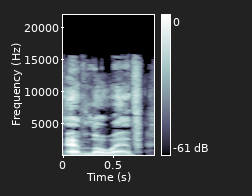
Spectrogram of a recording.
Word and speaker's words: Evloev: saying Eve off and everyone's like, "No, it's Evloev."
